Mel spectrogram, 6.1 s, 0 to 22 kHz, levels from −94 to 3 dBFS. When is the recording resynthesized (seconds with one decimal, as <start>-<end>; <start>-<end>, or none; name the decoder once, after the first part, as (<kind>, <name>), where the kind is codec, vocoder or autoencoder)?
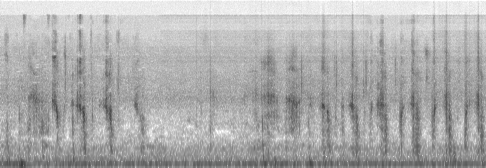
2.0-4.6 (autoencoder, DAC-VAE); 5.2-6.1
